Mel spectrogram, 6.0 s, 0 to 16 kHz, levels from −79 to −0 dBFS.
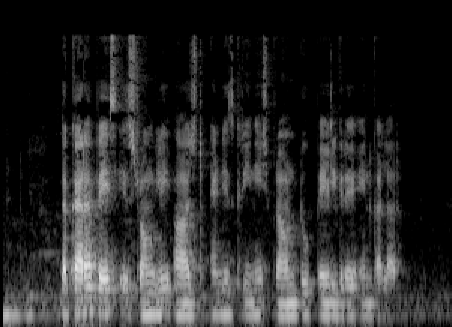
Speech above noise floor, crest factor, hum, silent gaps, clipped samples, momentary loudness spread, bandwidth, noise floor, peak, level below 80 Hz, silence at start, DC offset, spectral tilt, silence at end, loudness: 35 dB; 22 dB; none; none; under 0.1%; 16 LU; 11.5 kHz; -56 dBFS; 0 dBFS; -42 dBFS; 0.05 s; under 0.1%; -5 dB/octave; 0.7 s; -21 LUFS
